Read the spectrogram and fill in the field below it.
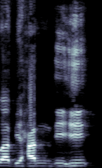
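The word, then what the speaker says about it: وبحمده: Subhana rabbiyal adzimi wabihamdihi. Bacanya wabihamdih. Begitu juga.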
